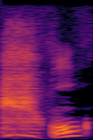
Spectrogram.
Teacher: कंठ स्वर कंठोष्ठ, यानी कंठ से और ओष्ठ से बोलने वाले स्वर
